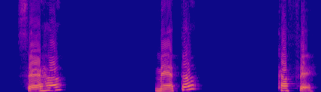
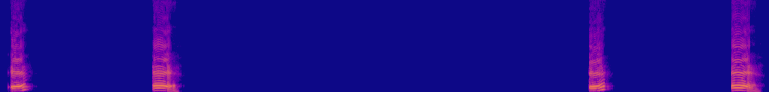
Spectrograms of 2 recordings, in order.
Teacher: This vowel sound is identical to the E in set. It's known as the open E sound in Portuguese.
